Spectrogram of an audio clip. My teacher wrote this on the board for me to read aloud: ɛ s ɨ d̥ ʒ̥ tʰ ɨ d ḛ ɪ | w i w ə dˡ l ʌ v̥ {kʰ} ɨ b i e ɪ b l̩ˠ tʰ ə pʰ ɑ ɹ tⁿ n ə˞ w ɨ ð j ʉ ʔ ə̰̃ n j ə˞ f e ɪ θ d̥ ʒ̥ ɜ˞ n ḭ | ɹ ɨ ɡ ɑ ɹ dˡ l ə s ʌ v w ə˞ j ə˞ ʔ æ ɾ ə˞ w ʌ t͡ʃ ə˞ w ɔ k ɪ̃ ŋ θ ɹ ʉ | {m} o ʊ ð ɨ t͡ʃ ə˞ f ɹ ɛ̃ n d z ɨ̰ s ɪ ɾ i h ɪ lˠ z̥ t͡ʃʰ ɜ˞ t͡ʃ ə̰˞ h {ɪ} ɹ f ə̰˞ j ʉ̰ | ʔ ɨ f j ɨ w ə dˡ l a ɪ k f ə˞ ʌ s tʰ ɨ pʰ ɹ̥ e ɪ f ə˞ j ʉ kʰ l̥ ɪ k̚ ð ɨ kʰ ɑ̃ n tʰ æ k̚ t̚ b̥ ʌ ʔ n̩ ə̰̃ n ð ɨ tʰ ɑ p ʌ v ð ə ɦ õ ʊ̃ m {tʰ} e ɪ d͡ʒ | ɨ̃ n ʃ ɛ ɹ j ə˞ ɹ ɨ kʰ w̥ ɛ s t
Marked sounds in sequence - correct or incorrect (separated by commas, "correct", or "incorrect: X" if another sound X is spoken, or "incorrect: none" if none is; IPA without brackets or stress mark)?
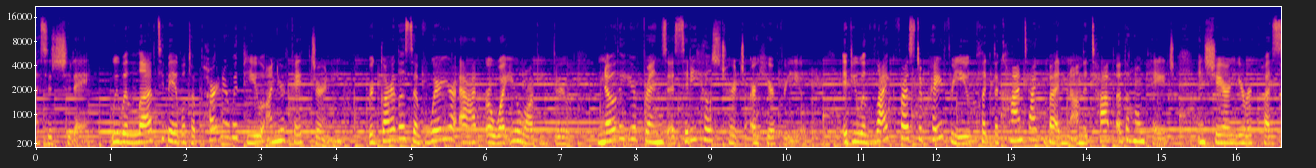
incorrect: tʰ, incorrect: n, incorrect: i, incorrect: pʰ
